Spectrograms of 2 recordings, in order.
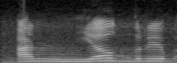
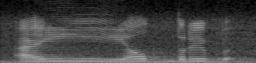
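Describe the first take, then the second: First: The n is kept as a separate sound. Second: The n merges into a nasalized y. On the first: The speaker calls it wrong. "Ustazah tidak membacanya an yadrib la" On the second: The speaker calls it right. "dimasukkan ke ya-nya dengan gunnah"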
